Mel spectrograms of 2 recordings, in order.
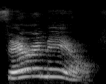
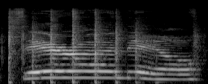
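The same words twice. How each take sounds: First: Excited announcement. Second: Slow, high, loud sing-song of the name; proud drawn-out announcement; drawn-out excited call. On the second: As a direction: stretch the name out in celebration. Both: Real, not acted. Announcing the winner.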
